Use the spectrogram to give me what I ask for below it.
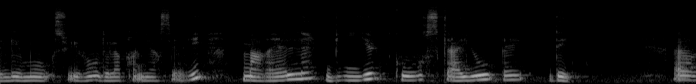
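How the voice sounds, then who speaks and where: A woman's voice: medium pitch, warm tone, breathy edge. A woman French teacher correcting grammar exercises for pupils, patient, and repeating key phrases.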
